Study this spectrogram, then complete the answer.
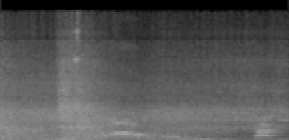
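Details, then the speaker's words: Off-road truck "Banana" after repair: revs up and settles with a firm, throaty but contained exhaust note, no drone or rasp, no longer hurting inside; normal exhaust note. "she's back baby that sounds good got a little beef to it"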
